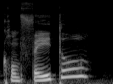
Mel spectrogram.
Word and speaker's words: Confeito: And the word comes from Portuguese and our theory, because in Japanese it's written as Compeito with a P sound, but then in the subtitles they write it Confeito. It seems that's closer to the Portuguese pronunciation.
